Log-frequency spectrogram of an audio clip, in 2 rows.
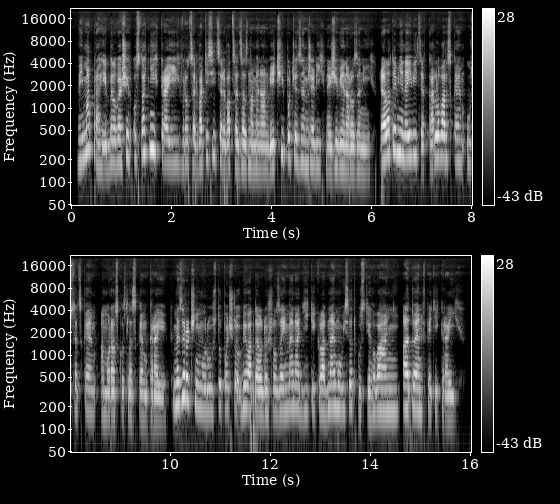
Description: Vyjádření Evy Krumpové, 1. místopředsedkyně ČSÚ, soubor ve formátu WAV, 2.7 MB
